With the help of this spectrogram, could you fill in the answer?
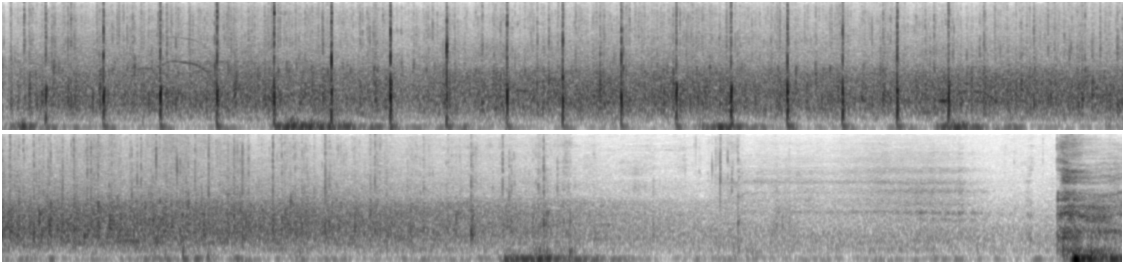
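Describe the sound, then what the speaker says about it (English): Audience applause at an evening military advocacy awards event, a brief round honouring military spouses: steady dense clapping with some sharp individual claps for about eight seconds, then fading to scattered claps and room noise. "So I'd like to take just a moment to acknowledge them with a brief round of applause."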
